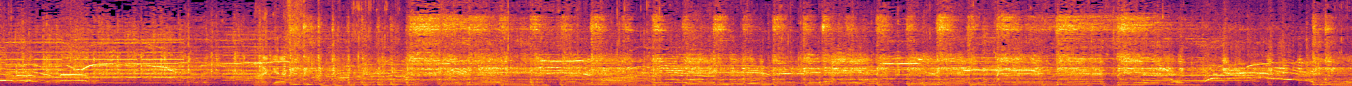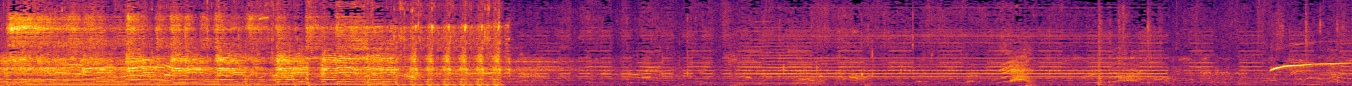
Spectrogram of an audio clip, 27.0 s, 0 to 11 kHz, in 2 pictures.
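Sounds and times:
crowd voices: 0.0s - 27.0s
steady horn tone: 0.0s - 27.0s
rock music with guitar: 2.9s - 18.6s
short rising whistle: 5.3s - 6.2s, 8.8s - 9.3s, 26.2s - 27.0s.

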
